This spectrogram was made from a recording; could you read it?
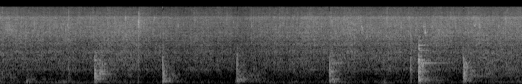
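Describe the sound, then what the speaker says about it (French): Onions frying in a pan for a Ndakala dish with spinach give a constant bright sizzle, broken by regular stirring scrapes every second or so. "à ce stade, on fait cuire les oignons"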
